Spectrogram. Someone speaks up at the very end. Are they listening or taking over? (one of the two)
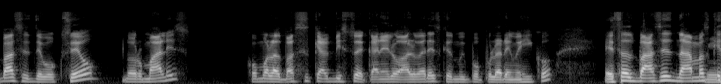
listening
